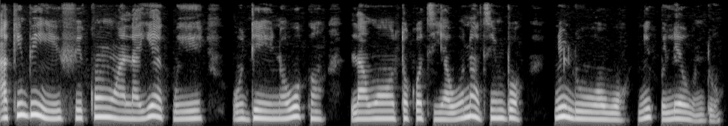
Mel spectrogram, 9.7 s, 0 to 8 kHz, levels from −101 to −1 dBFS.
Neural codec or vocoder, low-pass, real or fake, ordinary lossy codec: none; 7.2 kHz; real; none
